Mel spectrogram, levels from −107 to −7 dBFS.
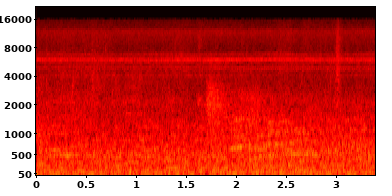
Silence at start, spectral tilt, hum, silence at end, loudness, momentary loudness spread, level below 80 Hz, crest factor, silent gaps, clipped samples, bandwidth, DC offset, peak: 0 s; -4 dB/octave; none; 0 s; -53 LUFS; 3 LU; -62 dBFS; 14 dB; none; under 0.1%; 16 kHz; under 0.1%; -40 dBFS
